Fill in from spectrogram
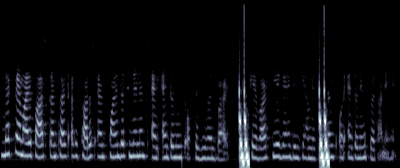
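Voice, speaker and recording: Woman, teacher, fairly high voice, tinny phone-like line. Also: level tone. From Pakistan. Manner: reads English slowly, explains in Urdu, frequent "okay". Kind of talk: recorded classroom lecture.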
